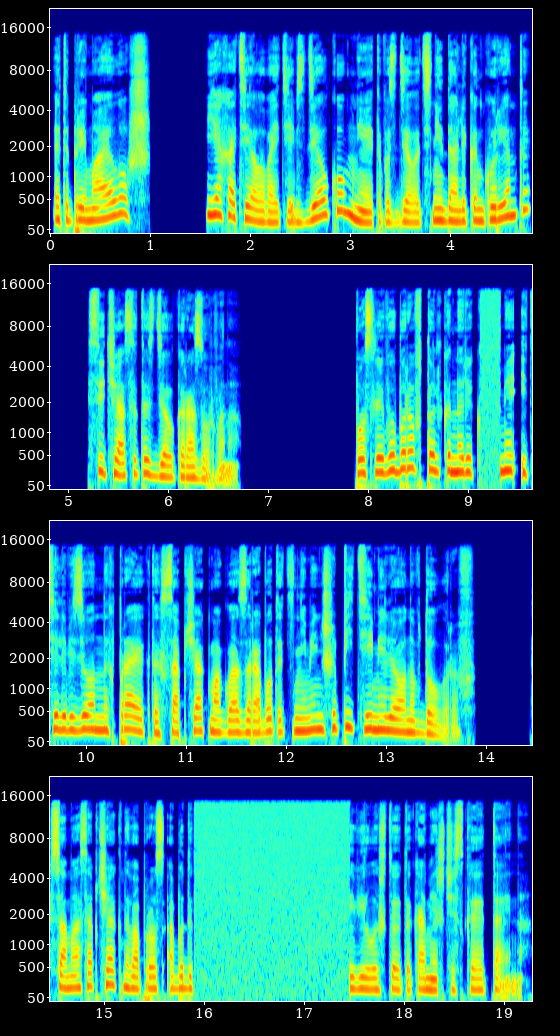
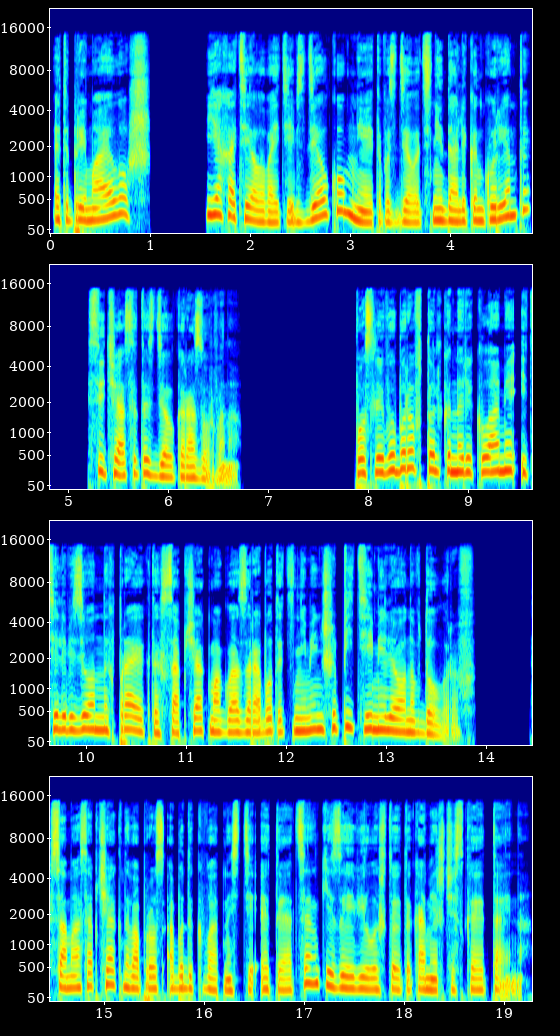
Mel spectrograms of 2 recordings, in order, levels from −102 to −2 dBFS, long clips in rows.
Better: second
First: audio cutting out; filled with static; at 9 s and at 16 s for 1.5 s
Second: none

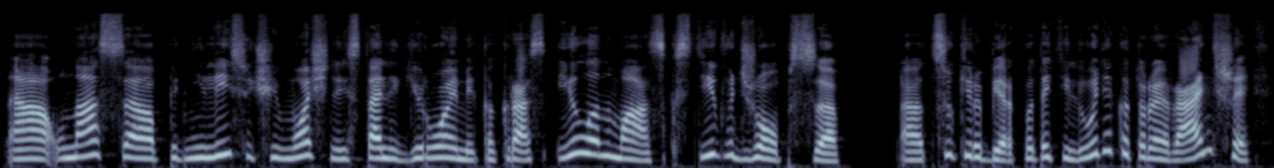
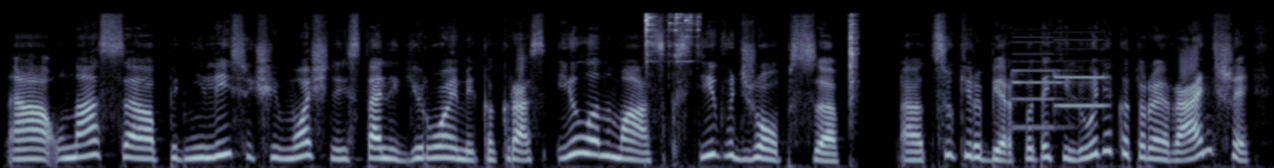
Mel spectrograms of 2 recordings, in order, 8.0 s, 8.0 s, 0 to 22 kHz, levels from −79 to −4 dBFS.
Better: first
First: none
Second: jangling keys; loud; at 4 s; peak 4 dB above the speech // clattering dishes; noticeable; at 5.5 s; peak 2 dB below the speech // alarm; noticeable; at 6.5 s; peak 3 dB below the speech

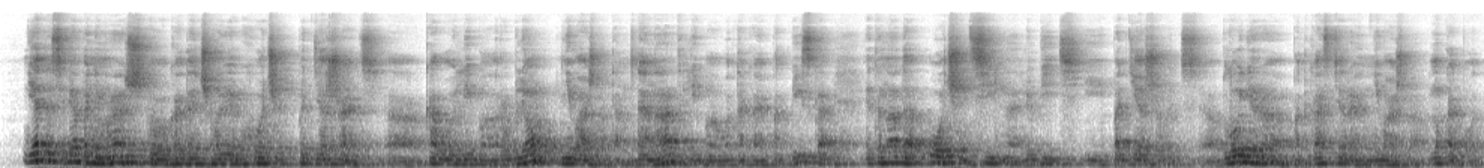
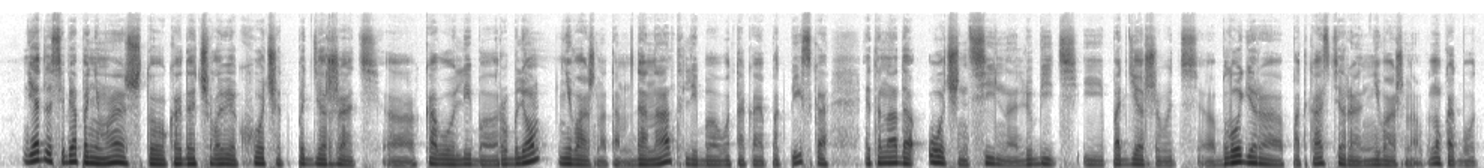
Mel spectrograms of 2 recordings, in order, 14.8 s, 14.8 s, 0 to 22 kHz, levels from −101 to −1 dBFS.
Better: second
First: room echo; noticeable; dies away in 0.7 s // off-mic speech; far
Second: none

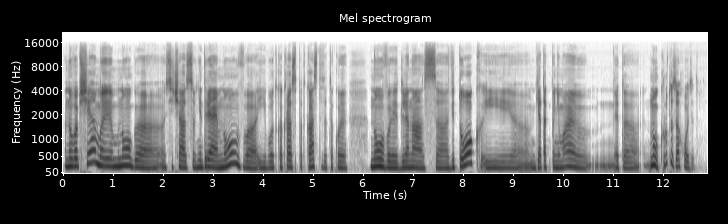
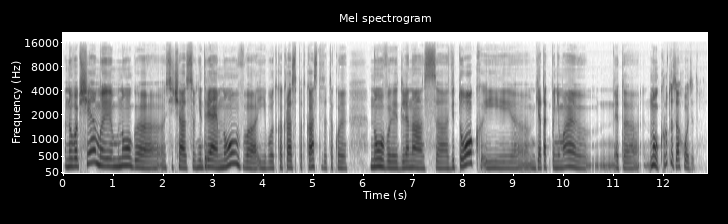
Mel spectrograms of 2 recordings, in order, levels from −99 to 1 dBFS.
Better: first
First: none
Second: thin; somewhat; fading below 600 Hz

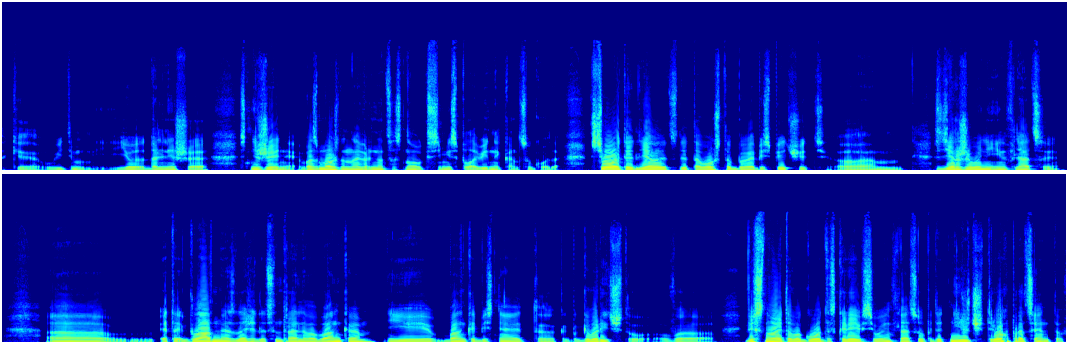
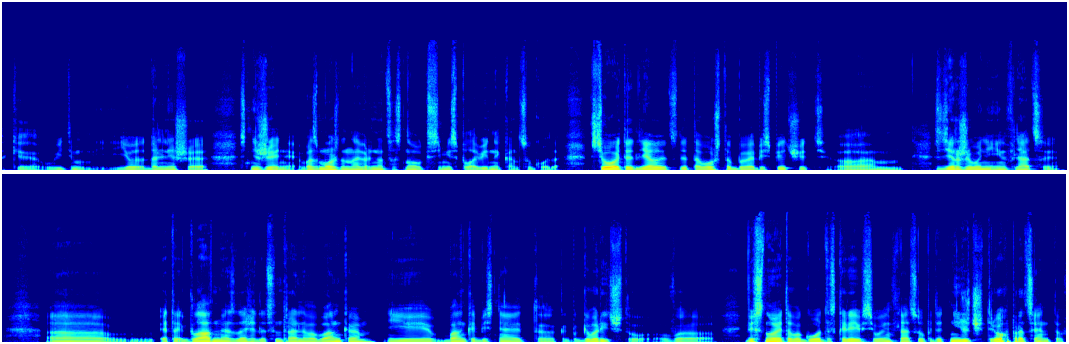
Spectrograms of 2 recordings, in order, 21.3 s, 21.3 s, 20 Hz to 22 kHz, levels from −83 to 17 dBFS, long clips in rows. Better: second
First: distortion; slight; 10 dB below the speech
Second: none

